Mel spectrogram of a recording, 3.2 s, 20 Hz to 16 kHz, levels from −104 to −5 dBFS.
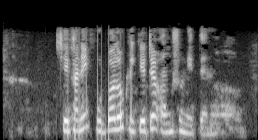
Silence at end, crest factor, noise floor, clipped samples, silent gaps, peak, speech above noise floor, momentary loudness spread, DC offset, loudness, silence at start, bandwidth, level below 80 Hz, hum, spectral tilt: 0.25 s; 18 dB; -42 dBFS; under 0.1%; none; -2 dBFS; 24 dB; 19 LU; under 0.1%; -17 LUFS; 0.1 s; 7.8 kHz; -52 dBFS; none; -3 dB/octave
